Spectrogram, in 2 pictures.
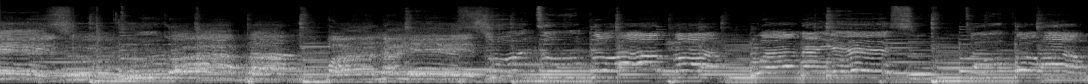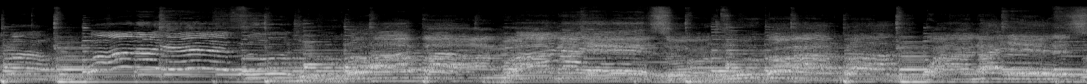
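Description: Gospel worship song: a man sings lead with other voices, over a Yamaha PSR-S670 arranger keyboard playing held bass notes and a drum rhythm.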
